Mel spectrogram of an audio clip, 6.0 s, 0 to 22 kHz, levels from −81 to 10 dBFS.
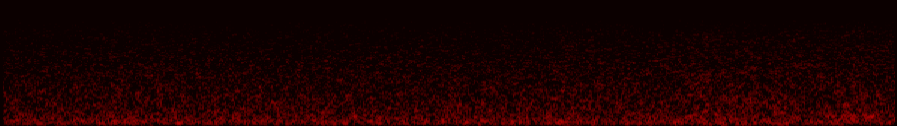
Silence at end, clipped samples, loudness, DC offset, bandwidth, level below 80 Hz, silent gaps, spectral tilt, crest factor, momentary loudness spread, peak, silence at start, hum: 0 s; under 0.1%; -58 LUFS; under 0.1%; 15.5 kHz; -78 dBFS; none; -2.5 dB/octave; 14 dB; 2 LU; -44 dBFS; 0 s; none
